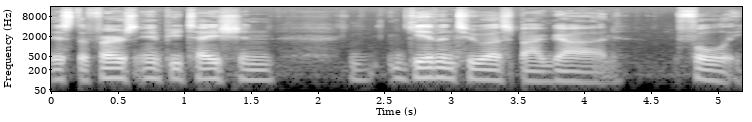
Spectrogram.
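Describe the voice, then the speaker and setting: Speaking very slowly with long, frequent pauses, a man with an Alabama accent uses a fairly low, monotone, flat voice, the sound dry and close with no echo in a very clean recording with a silent background. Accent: Southern US (Alabama). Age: 20s. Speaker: debater. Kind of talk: formal debate opening statement.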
